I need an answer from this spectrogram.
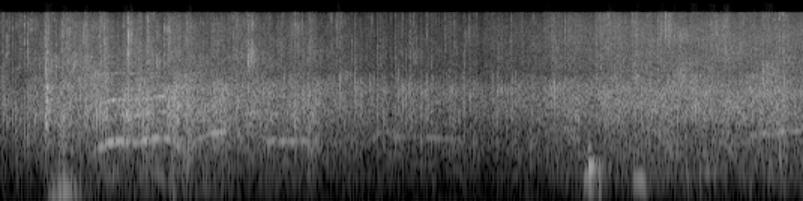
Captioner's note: audience applauds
